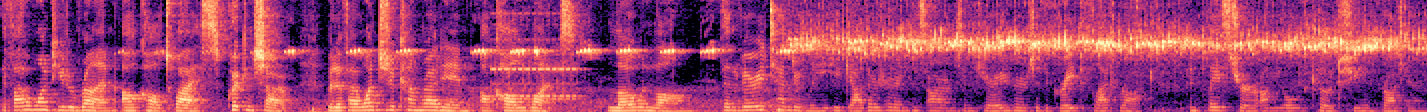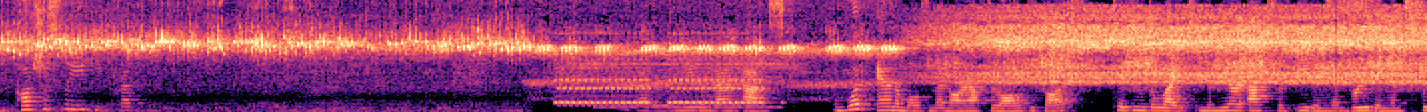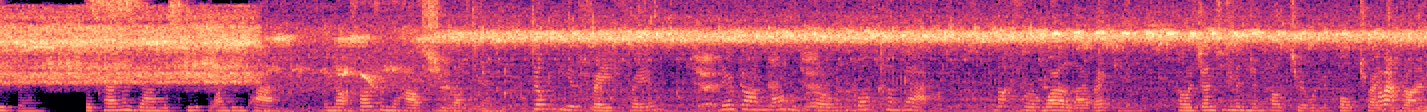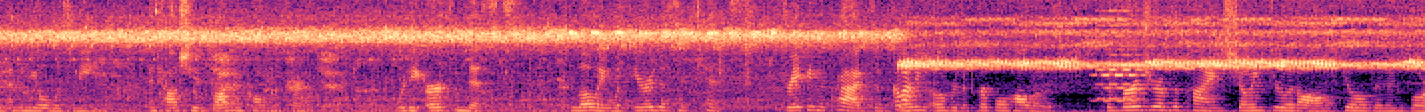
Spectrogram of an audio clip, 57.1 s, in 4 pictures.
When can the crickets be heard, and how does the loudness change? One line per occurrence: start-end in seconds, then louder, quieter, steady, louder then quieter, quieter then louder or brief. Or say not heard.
0.0-57.0 steady.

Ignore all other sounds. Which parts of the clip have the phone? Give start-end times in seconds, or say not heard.
4.9-5.8, 19.8-22.1, 53.1-54.3.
